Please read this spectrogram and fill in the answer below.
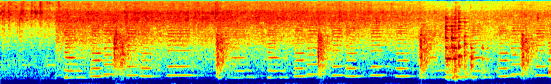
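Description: Butter, garlic and oysters sizzling as they sauté in a frying pan, with a steady hiss. Light background music with short melodic notes and a soft beat about once a second plays over it.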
